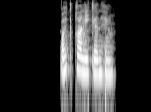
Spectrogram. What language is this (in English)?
Bashkir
